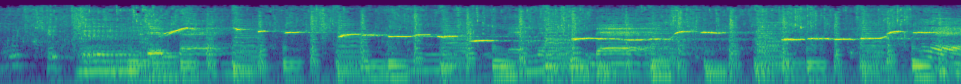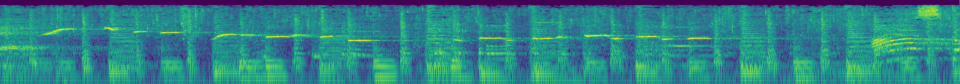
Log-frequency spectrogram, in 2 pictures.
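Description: A French chanson recording plays on a Sunday morning programme on Radio RV+, loud and continuous, with a bright whistled melody gliding over a steady, bouncy rhythmic accompaniment and light splashy water-like effects.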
